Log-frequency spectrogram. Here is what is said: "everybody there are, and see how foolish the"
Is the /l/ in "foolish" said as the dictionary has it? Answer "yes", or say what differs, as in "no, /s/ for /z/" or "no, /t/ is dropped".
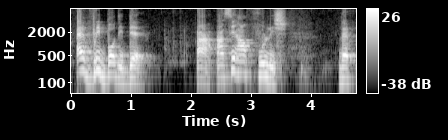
yes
